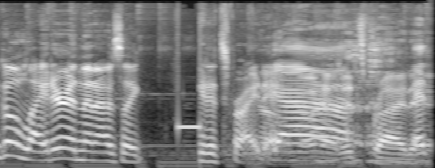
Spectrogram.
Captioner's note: beep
